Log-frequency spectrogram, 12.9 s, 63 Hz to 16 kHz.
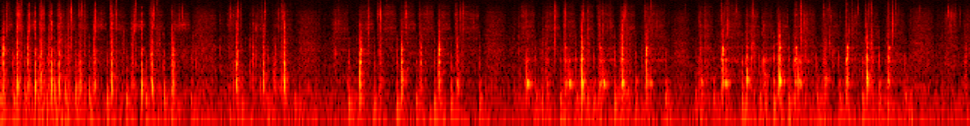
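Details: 1982 Mercedes-Benz 240D OM616 diesel, 259,000 miles, crank turned by hand: sharp dry clicks and taps each turn; piston slap, No. 3 piston skirt below gudgeon pin broken, pieces found in sump.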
